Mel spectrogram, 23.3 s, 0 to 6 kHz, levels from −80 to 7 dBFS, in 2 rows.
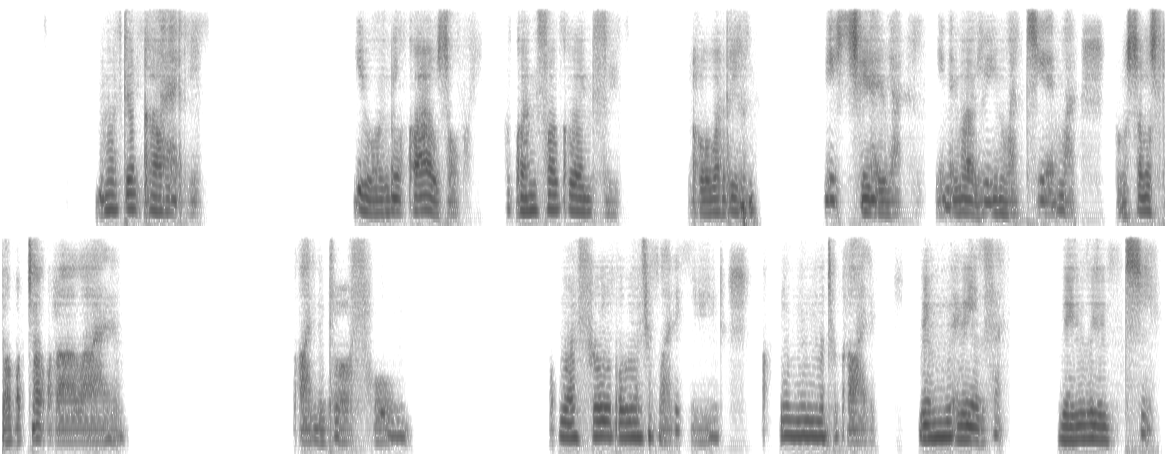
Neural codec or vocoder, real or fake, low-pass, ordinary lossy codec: codec, 16 kHz, 0.5 kbps, FreqCodec, smaller model; fake; 5.4 kHz; MP3, 48 kbps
